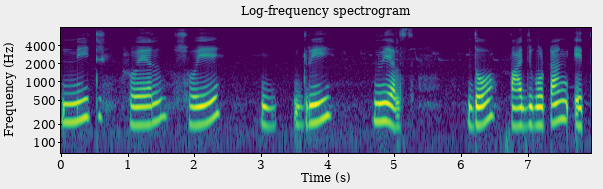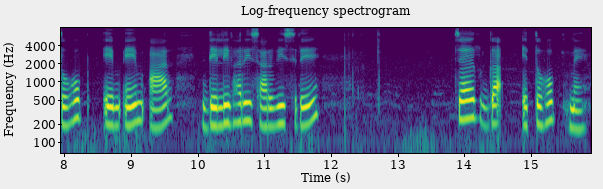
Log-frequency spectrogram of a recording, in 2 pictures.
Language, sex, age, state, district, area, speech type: Santali, female, 18-30, West Bengal, Purulia, rural, read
